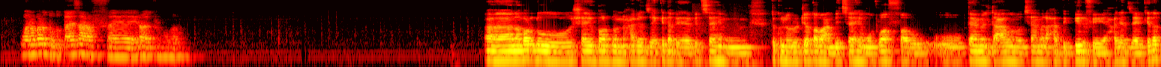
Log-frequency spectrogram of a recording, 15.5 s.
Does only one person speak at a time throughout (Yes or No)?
Yes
